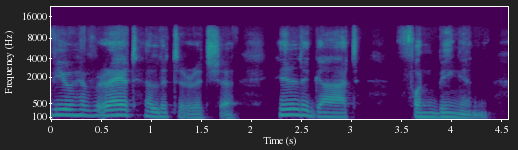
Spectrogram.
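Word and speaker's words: Hildegard von Bingen: have read her literature hildegard fonbingen or pronounced an american english word hildegard of began something like this she expressed very poignantly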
